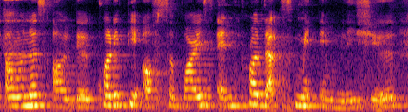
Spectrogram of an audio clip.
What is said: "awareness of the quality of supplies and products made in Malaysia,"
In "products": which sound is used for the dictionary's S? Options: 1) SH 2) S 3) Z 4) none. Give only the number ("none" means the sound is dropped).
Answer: 2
